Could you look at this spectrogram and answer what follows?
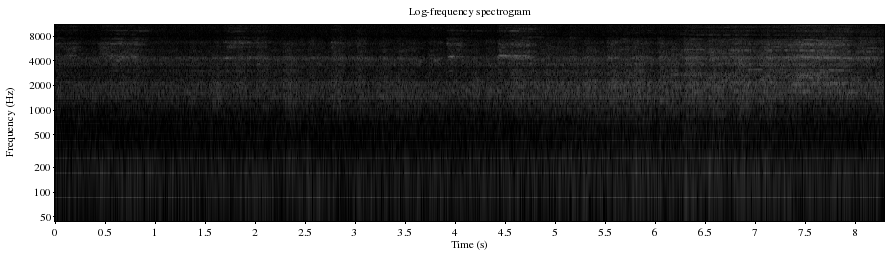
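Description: Freight train tank cars rolling past close by: a steady low rumble of steel wheels on the rails, with a fainter hiss of wheel noise above it.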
